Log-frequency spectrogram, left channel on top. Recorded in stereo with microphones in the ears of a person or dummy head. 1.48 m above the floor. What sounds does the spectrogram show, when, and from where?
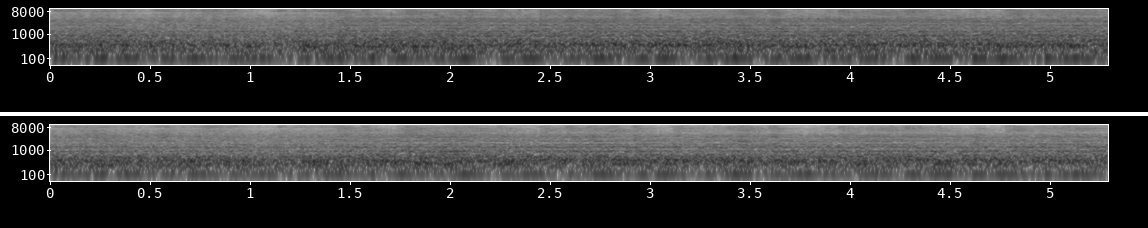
0.0 s a fan: 15° left (ahead or behind), 7 m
